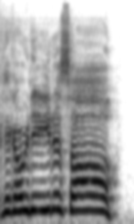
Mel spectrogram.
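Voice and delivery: very high, frantic, panicked scream. Recapping a scene where a rat emerges from a mouth, imitating Myrna screaming. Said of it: "screaming that".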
